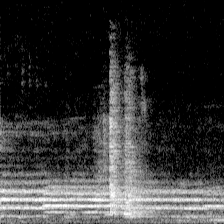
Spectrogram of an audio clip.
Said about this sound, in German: Oh Gott einen Krankenwagen vorbeilassen, dann geht's weiter. Ah, da ist Notarzt. Der Notarzt, genau.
